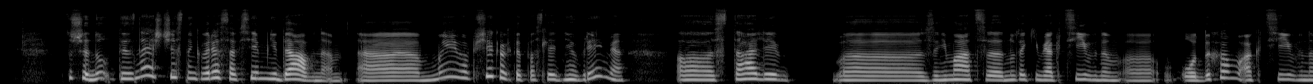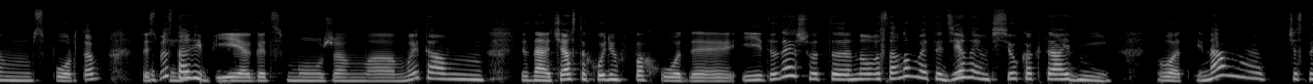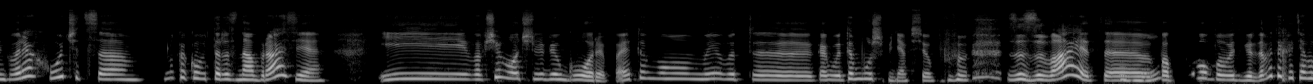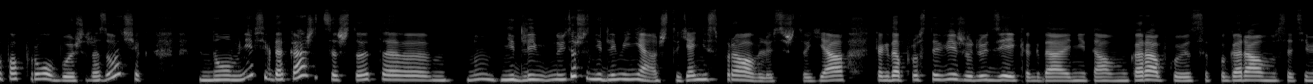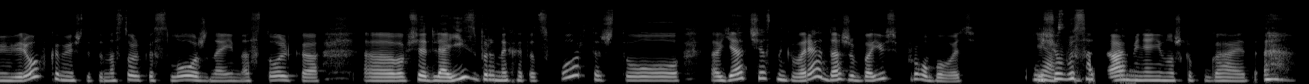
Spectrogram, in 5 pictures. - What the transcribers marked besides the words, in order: tapping; drawn out: "и"; chuckle; chuckle
- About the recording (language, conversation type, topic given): Russian, advice, Как мне справиться со страхом пробовать новые хобби и занятия?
